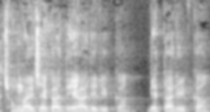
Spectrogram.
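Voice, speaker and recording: This man's voice has vocal fry and very wide pitch swings. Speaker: pastor. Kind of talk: sermon. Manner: fast.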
